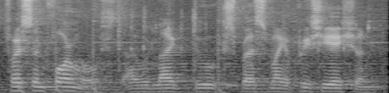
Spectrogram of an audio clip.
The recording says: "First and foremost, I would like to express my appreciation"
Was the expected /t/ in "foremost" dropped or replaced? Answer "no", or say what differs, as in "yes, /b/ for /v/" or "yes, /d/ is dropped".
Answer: no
